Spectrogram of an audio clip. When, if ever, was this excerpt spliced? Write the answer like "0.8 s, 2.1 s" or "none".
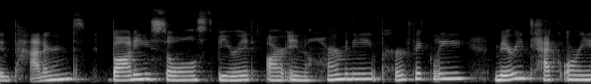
1.0 s, 4.9 s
